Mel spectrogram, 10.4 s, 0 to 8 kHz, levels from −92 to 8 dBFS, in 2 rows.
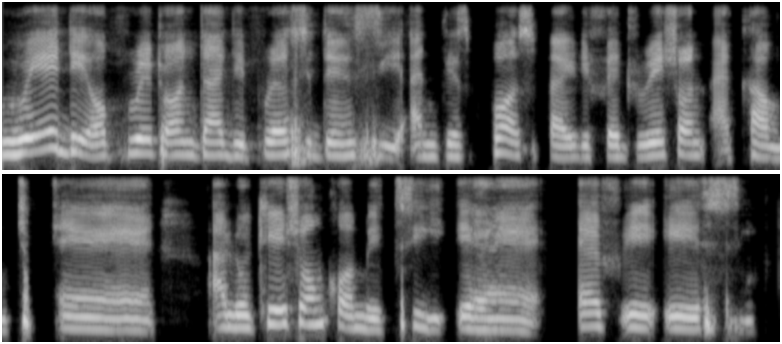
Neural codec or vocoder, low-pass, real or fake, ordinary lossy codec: codec, 44.1 kHz, 3.4 kbps, Pupu-Codec; 7.2 kHz; fake; none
